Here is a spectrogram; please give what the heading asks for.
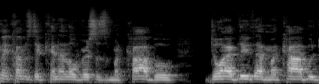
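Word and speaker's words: Makabu: ways to pronounce it it's either macabu or overall uh i forgot the other way that maybe i pronounce it but like there's no u in there there's no i in there it's like you know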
